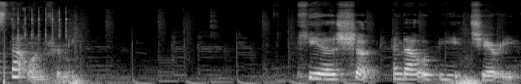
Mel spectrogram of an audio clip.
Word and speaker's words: Kirsche: Kirsche. And that would be cherry or cherries. Okay, so that is the difference. SCH is actually a very strong esh, which is what us Arabs are used to.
